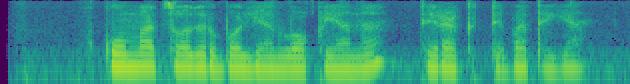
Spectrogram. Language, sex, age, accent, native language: Uzbek, female, 18-24, Toshkent shahri, Uzbek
